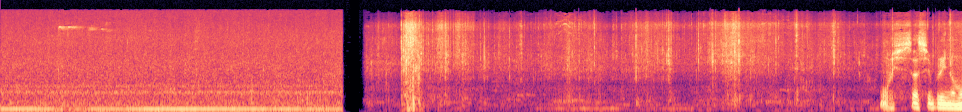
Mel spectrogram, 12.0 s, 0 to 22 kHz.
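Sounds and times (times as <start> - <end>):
dry leaves rustling: 4.5 - 12.0
loud crunch: 4.6 - 10.9.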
